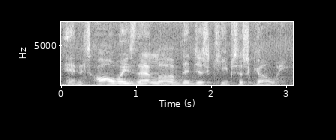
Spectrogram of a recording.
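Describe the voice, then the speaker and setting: There is audible room echo as a man with a Southern US accent speaks at a moderate pace and fairly high pitch, varying his pitch in an ordinary way. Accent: Southern US (Georgia). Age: 70s. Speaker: pastor. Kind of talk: funeral sermon.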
